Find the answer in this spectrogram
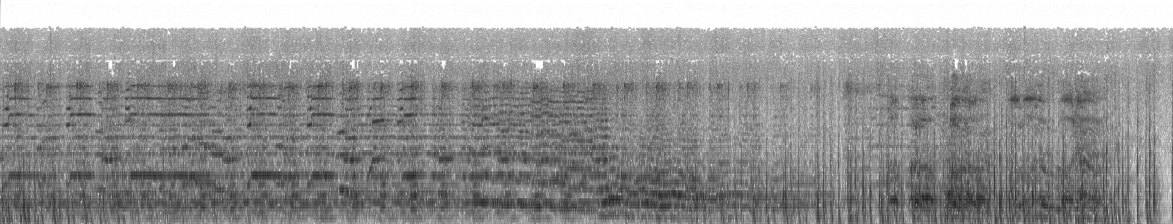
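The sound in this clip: A galloping horse named Silver makes rapid, steady clip-clop hoofbeats in a Western setting. Loud orchestral music plays over the hoofbeats, and the hooves grow more prominent and clattering toward the end.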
